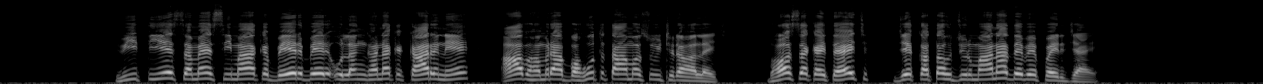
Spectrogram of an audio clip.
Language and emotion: Maithili, angry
